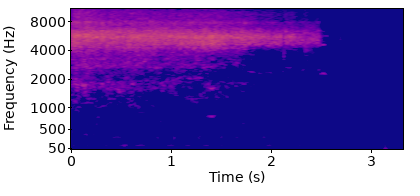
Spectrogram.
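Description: A long, steady hiss of breath exhaled through one nostril during an alternate-nostril breathing exercise for anxiety and stress. It holds level for about two and a half seconds, then tapers off into a few faint, soft puffs.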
